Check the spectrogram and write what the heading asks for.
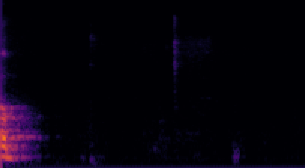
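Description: A man's voice trailing off at the end of a word, then near silence with one or two very faint clicks.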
